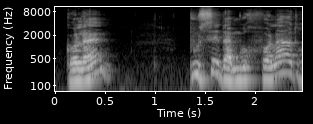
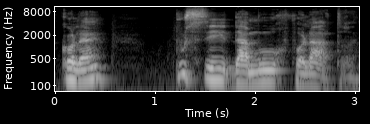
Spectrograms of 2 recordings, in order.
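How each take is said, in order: First: Higher, livelier verse reading, lifted at the line end; poem recitation. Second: Said in the usual way. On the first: Acted. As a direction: open the poem with a rising lilt. Commence la récitation du poème. (récitation de poème, ton plus haut et enlevé)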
